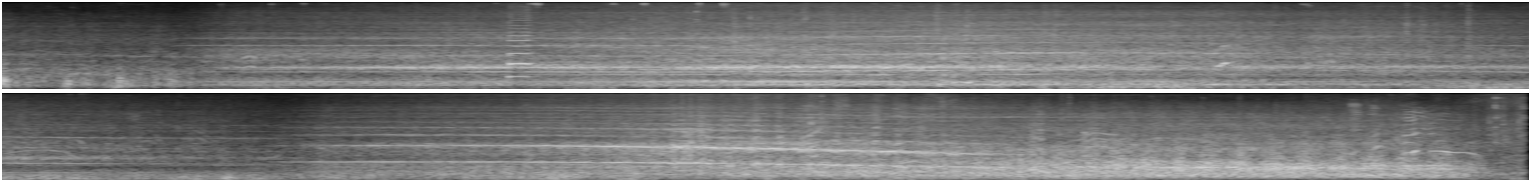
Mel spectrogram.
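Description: Miniature railway locomotive's chime whistle blowing two long blasts, each a chord of several tones. The first holds a steady pitch for about twelve seconds; after a short break the second slides down in pitch.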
